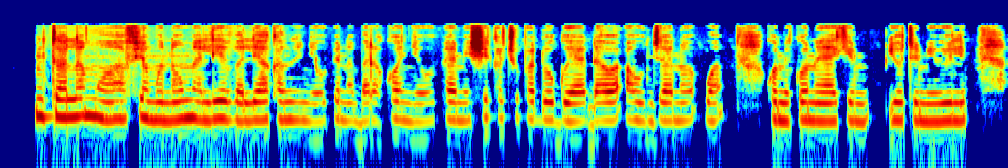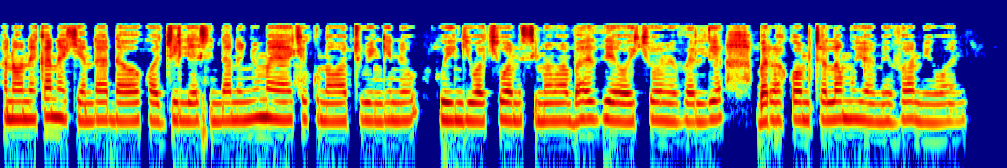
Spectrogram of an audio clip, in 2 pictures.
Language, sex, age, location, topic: Swahili, female, 18-24, Kisumu, health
